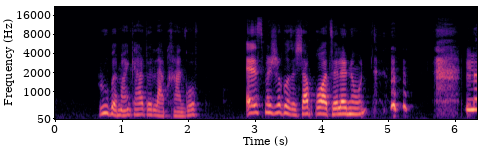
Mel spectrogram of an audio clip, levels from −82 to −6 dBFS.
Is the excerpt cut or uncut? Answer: cut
